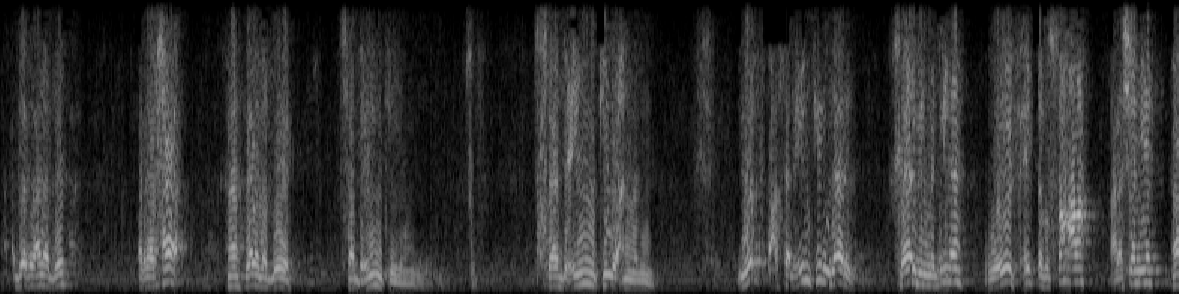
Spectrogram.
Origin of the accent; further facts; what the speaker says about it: Egypt; كنت تسمع كلمة بسطجي عندنا في مصر في مصر بس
